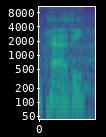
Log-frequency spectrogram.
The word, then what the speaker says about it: Patty: who helpfully says that his last name is pronounced like a chicken patty uh Nick Patty thank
